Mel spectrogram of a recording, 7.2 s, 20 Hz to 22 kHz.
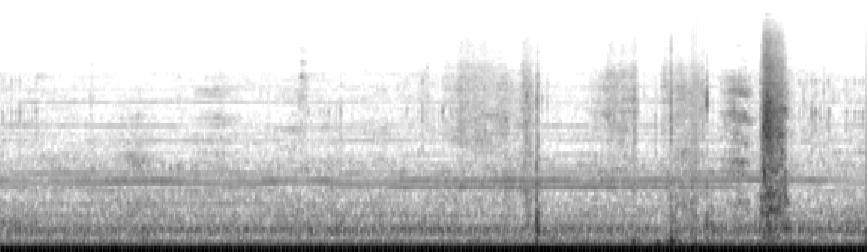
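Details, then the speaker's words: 1987 VW MK1 Cabriolet after replacing a failed in-tank fuel lift pump (old pump rattled, cavitating): new pump running, steady low engine hum, smooth with no rattle or buzz from the fuel system; normal running. "Oh yeah, I can hear that new pump running away in there. Good."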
